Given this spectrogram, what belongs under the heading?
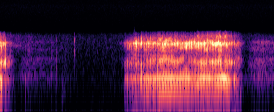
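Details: Sleeping person snoring: one long, rattling, buzzy in-breath snore after a quiet pause, with the start of another at the end; snoring.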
